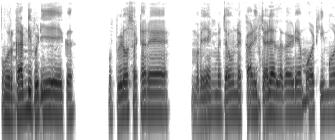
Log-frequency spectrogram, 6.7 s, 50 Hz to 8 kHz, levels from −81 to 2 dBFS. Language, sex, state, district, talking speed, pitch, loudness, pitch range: Marwari, male, Rajasthan, Nagaur, 160 wpm, 130 Hz, -18 LUFS, 125-135 Hz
